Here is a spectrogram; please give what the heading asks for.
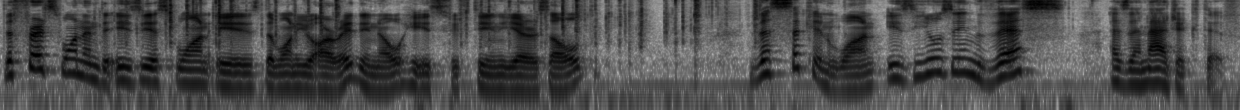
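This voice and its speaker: A man in his early thirties gives a grammar lesson at a mid-range pitch. He explains each point step by step and keeps checking in with his viewers. Keyboard typing is heard behind him. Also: big pitch swings, moderate pace, slight background noise. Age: 30s. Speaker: English teacher.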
